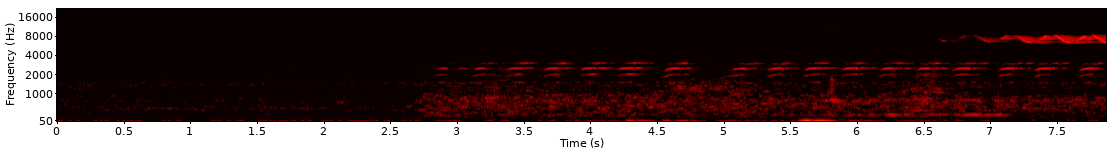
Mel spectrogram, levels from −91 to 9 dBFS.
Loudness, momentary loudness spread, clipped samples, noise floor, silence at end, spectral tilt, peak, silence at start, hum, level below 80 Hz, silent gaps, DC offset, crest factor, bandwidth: -56 LUFS; 17 LU; under 0.1%; -79 dBFS; 0 s; 1 dB/octave; -36 dBFS; 0 s; none; -80 dBFS; none; under 0.1%; 22 dB; 16 kHz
